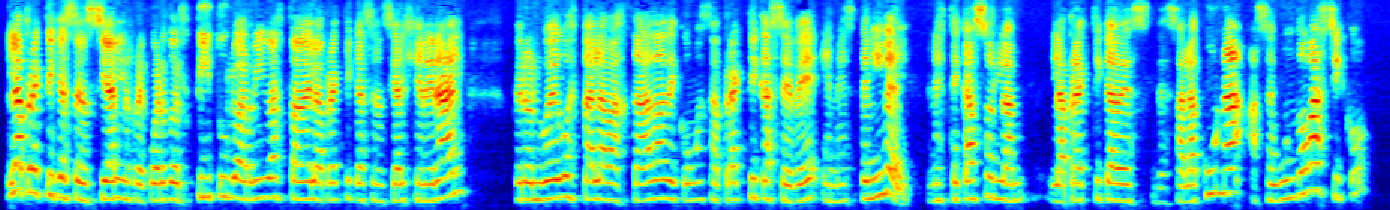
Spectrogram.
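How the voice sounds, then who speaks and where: Chilean female workshop presenter, higher register, explanatory with little check-in tags, muffled video-call sound. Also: steady tone, fairly quick. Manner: didactic, checks in with short tag questions. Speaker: teacher-training workshop presenter. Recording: dull, lo-fi video call audio.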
